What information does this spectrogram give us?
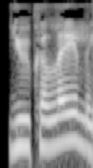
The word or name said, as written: ukulele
